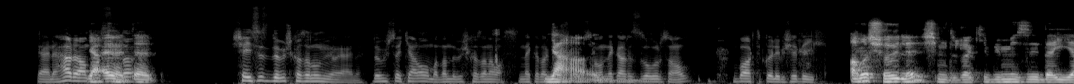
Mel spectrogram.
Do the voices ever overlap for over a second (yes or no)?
no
